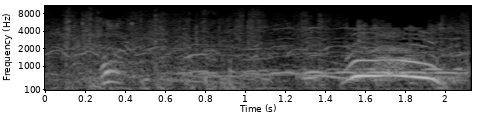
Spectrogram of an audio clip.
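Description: A crowd of people shouting and calling out excitedly as they run, with horses moving among them; one long call, the loudest, near the end.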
